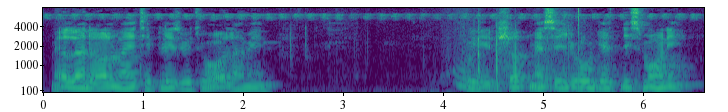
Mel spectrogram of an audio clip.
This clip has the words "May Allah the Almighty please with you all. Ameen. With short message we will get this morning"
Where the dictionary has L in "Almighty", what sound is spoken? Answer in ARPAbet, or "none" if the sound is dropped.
L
